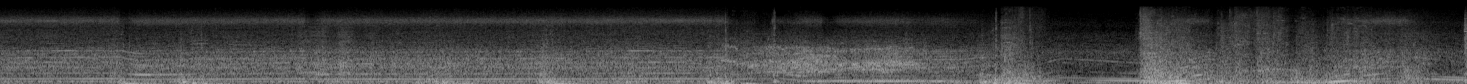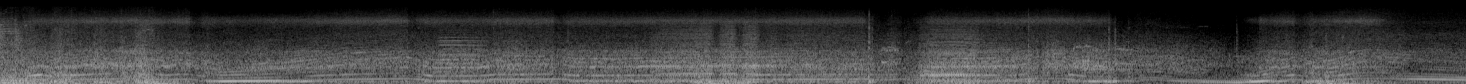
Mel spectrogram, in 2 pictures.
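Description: A car engine roars and revs up and down, rising and falling in pitch.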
